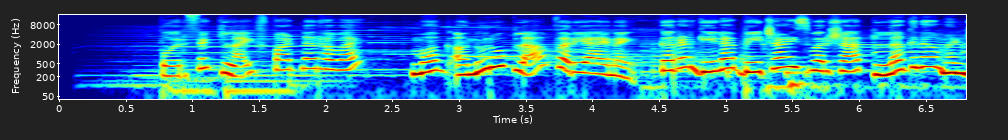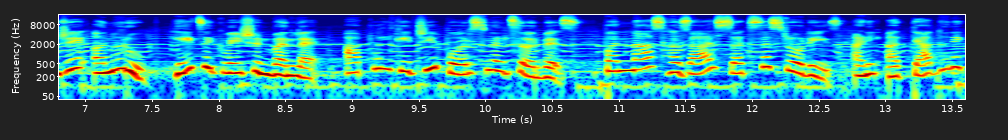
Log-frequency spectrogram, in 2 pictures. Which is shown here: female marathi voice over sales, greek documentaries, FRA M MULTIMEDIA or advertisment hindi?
female marathi voice over sales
